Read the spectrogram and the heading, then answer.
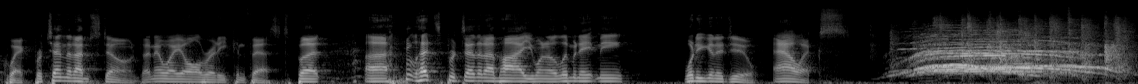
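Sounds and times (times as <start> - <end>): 
speech: 0.1 - 8.5
audience cheering loudly: 8.8 - 11.3.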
